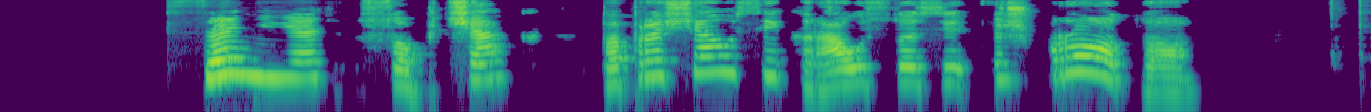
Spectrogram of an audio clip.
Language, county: Lithuanian, Vilnius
